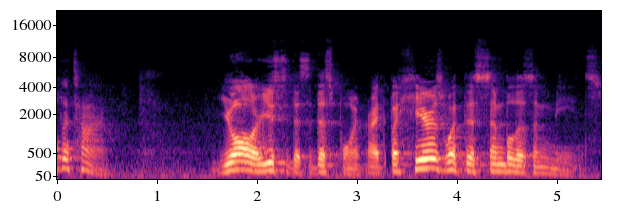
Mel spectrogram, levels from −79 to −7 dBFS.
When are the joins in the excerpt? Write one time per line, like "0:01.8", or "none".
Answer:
0:01.5
0:03.2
